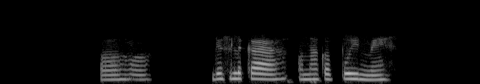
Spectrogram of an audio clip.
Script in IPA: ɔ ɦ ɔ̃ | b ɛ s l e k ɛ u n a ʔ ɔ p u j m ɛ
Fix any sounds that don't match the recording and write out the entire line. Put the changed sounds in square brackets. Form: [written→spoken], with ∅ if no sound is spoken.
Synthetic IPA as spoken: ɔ ɦ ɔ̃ | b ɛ s l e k [ɛ→a] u n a [ʔ→k] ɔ p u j m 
